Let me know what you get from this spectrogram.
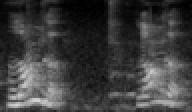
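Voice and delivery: "longer" ending in a schwa, no R. Shown as a demonstration. Teacher showing the schwa in comparatives. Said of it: "the schwa sound is what we hear".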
